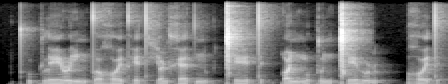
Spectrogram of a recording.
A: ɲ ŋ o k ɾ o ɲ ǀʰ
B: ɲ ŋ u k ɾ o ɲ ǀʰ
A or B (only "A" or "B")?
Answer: A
